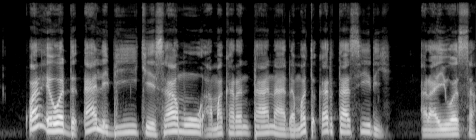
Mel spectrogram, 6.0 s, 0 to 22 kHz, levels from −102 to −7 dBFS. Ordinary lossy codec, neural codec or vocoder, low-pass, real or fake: none; vocoder, 48 kHz, 128 mel bands, Vocos; none; fake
